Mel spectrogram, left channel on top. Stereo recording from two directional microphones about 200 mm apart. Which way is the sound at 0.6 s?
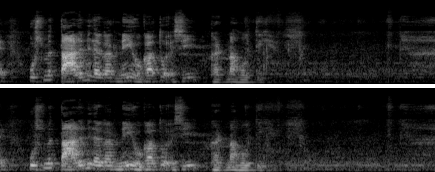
5° right (ahead or behind).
